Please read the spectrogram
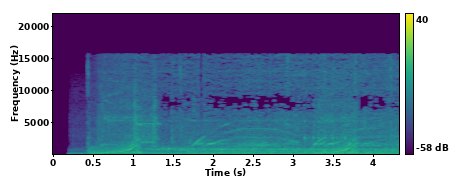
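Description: Sound design for an animated news-channel intro: a mechanical whirring and ratcheting bed with rising whooshing sweeps, starting abruptly just after the opening, with sweeps about a second in and again near the end.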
